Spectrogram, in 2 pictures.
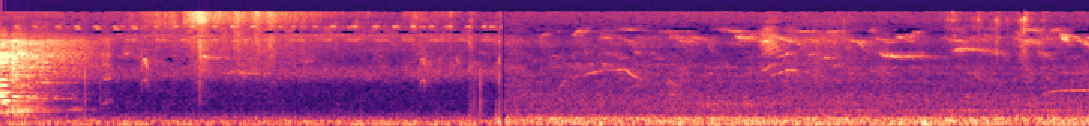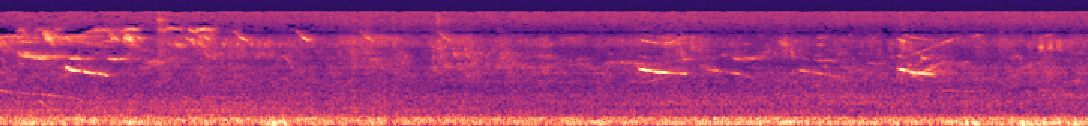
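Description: Outdoor ambience: birds giving scattered short chirps that slide downward, over a steady low rumble that comes in about five seconds in.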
